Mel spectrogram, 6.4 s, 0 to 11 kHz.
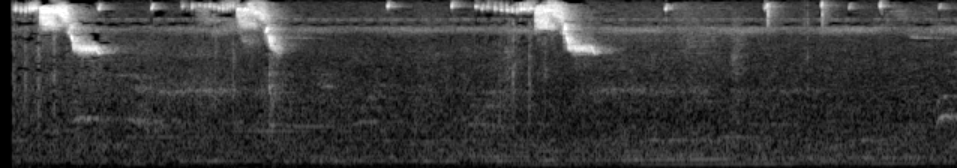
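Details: Caged blue-black grassquits at a singing tournament in Jacarepaguá, Rio de Janeiro, Brazil, 18 November 2017; very high buzzy 'tiziu' notes sweeping downward, three bursts with faint ticks between.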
